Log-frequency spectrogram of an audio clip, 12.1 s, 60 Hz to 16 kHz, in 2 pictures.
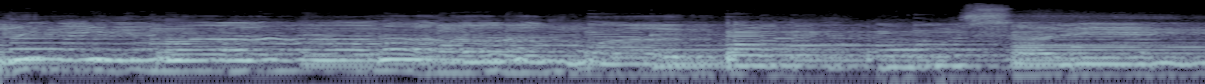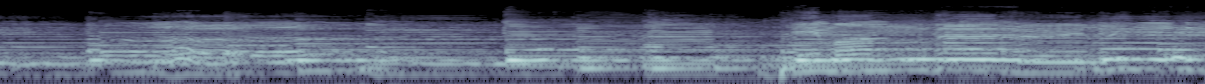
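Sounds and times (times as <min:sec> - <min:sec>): man singing: 0:00.0 - 0:08.8, 0:09.9 - 0:12.0
plucked string accompaniment: 0:00.0 - 0:12.0.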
